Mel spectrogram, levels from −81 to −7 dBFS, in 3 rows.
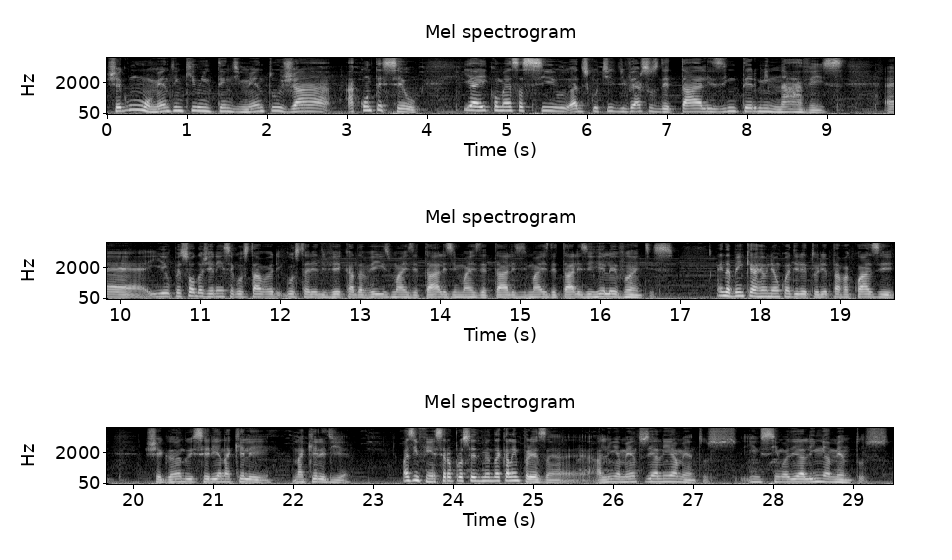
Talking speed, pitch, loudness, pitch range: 140 wpm, 140 Hz, -26 LUFS, 125-165 Hz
